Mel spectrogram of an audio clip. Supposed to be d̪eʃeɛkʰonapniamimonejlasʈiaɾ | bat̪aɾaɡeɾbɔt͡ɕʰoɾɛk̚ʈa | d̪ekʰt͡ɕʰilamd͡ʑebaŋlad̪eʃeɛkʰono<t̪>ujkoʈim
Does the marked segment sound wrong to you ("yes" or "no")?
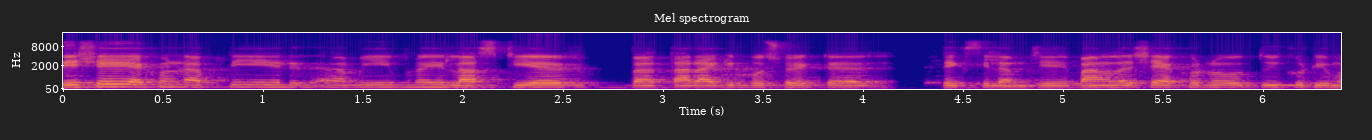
yes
